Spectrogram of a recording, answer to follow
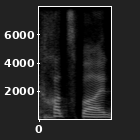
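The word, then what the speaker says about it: chutzpah: was like you gotta say it like with your chest what can you say it again it's like a hot spot it's a hebrew word it means like when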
